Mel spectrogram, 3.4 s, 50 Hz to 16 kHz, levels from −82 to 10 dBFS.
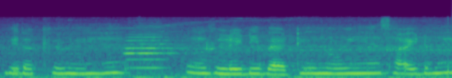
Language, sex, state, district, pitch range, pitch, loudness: Hindi, female, Haryana, Rohtak, 205-225 Hz, 215 Hz, -14 LUFS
